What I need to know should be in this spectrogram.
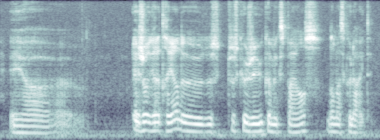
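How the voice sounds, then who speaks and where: Noticeable background noise and audible room echo fill this recording. A man of medium pitch speaks with ordinary pitch variation and long, frequent pauses. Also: moderate pace. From France, Lyon. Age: 30s. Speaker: history teacher. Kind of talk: interview. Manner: hesitant, many fillers.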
